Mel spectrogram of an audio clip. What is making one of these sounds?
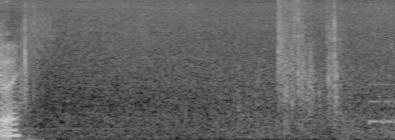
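A paper page flips over.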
